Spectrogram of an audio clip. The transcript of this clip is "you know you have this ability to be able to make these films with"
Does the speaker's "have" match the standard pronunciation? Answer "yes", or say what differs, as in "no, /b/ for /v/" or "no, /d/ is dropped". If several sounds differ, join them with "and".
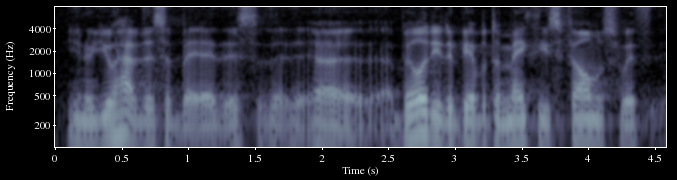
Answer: no, /b/ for /v/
